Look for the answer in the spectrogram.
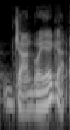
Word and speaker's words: John Boyega: John Boyega.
